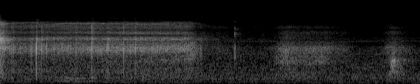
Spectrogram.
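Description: A click, then an e-cigarette's rebuildable dripping atomizer (a Bonza RDA) firing for about two seconds as it is drawn on: the coil hisses and sizzles through freshly dripped, wet cotton. About three seconds in comes a softer hiss of the vapour being breathed out.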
